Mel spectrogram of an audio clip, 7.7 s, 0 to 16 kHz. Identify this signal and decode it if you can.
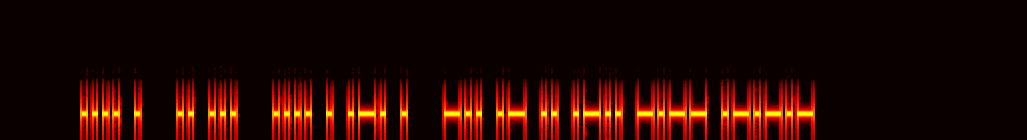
Morse code, heard as a keyed tone, about 30 wpm, 700 Hz. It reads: HE IS HERE DAILY.
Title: Sentences from Top 1100 Words 30wpm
